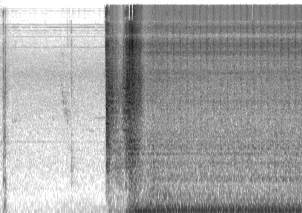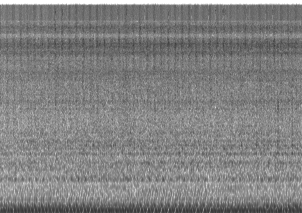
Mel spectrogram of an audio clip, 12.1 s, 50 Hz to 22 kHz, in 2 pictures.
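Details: 1970 Impala V8, first start in four years on battery charger with vacuum lines and heater hose plugged: cranks briefly, catches and settles into a steady even low idle; running fine.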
